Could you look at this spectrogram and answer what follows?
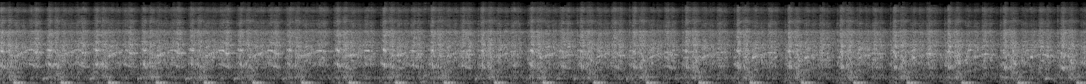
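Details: Yamaha Blaster ATV with a swapped YFZ 450 single-cylinder engine, after switching the fuel to reserve: loping thump about two per second under a raspy exhaust, steady without dying or sputtering; normal idle.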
